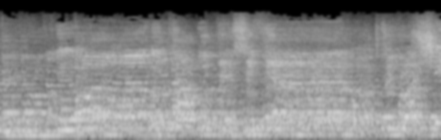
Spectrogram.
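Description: A group of people singing a song together, choir-style, holding notes, led by a conductor.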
